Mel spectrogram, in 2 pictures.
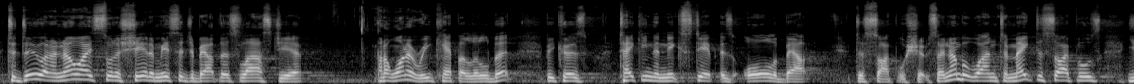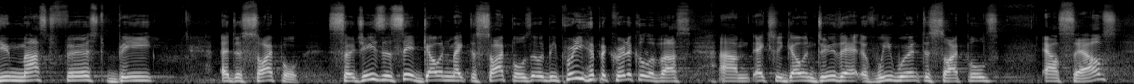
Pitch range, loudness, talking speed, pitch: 155-190 Hz, -19 LUFS, 185 wpm, 170 Hz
